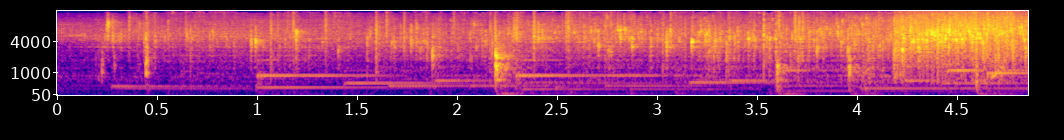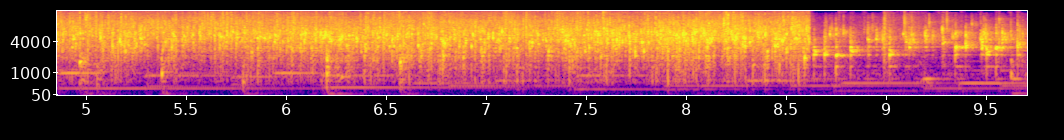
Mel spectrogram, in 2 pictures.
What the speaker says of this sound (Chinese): 咱下面开始炒菜，先炸点花椒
